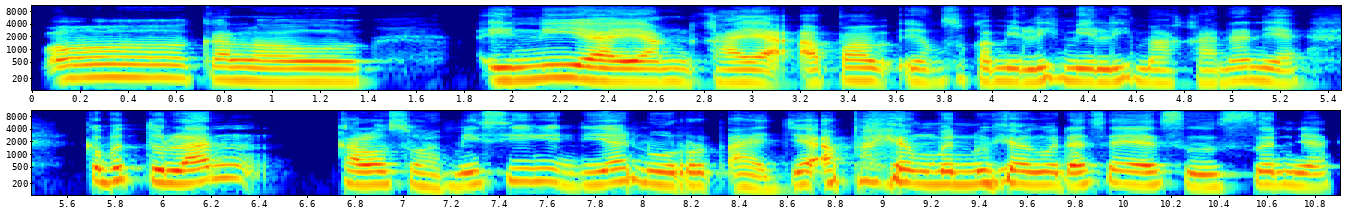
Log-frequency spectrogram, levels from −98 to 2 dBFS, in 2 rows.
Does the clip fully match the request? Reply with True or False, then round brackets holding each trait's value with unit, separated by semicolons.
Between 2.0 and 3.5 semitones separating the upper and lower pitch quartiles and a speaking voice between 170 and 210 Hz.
True (2.7 semitones; 190 Hz)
